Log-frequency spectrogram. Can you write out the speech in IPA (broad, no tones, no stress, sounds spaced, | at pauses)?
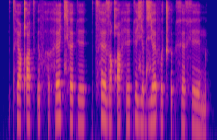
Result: tʰ e qʼ ɛ t͡sʼ ɪ f h ə h ɛ t͡ɕʰ ɛ k e | t͡sʰ ɛ z ə qʼ ɛ h e k e ʑ ɛ d ʑ ɛ f ə t͡ʃʼ ə k x ɛ x e m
